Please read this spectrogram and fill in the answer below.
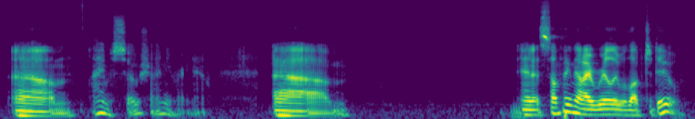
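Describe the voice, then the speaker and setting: Moderate pacing broken by long, frequent pauses, with big swings in loudness. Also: man. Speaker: self-improvement vlogger. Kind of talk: casual vlog monologue. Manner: hesitant, many fillers and repeats.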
